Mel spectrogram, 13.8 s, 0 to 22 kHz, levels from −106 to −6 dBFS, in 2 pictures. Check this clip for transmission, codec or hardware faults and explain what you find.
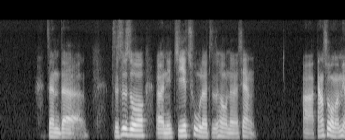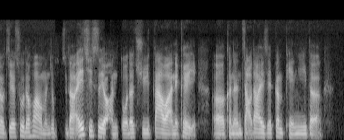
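There's one real problem here, and it shows up twice: speech suppressed in double talk. From 8.04 to 8.24 s the speech drops sharply, by something like 35 dB, nearly gone. From 9.01 to 9.33 s there's a shallower dip of roughly 15 dB. This is likely an echo canceller that couldn't tell the near talker from loudspeaker echo while both sides spoke, so it turned everything down. Both dips sit on top of the Opus call path's normal coding texture, which cuts off around 12 kHz.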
